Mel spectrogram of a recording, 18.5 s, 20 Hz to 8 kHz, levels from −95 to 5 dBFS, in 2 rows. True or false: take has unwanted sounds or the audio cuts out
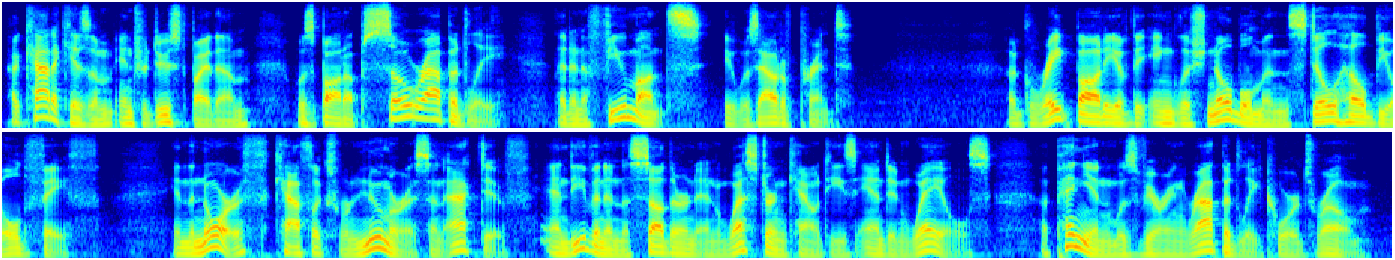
false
